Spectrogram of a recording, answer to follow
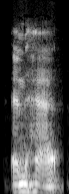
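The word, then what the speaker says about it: n̂: a number and have that's how you pronounce this in math world because it's like it's wearing a little hat right like that so n hat right so we compute a number n hat that estimates n using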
